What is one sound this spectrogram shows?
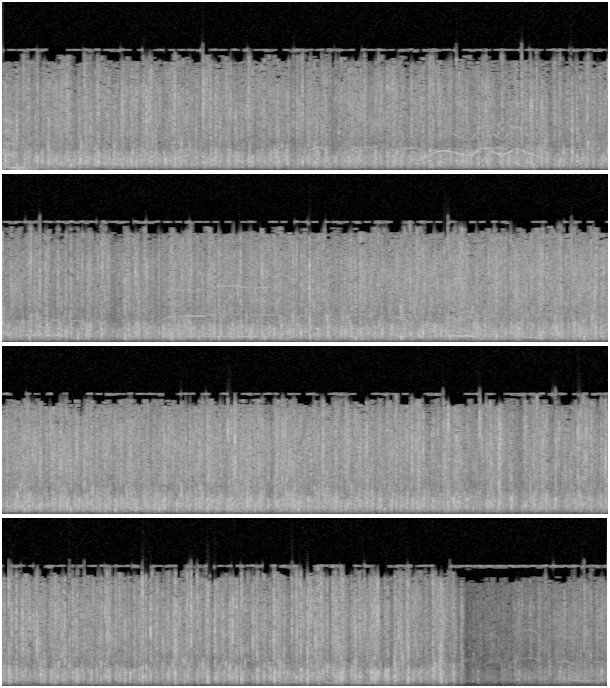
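A live band plays music in a large room.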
